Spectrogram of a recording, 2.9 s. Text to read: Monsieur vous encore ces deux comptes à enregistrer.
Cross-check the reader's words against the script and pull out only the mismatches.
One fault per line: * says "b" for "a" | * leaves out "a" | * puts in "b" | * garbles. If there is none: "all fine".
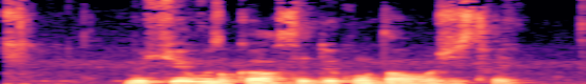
all fine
